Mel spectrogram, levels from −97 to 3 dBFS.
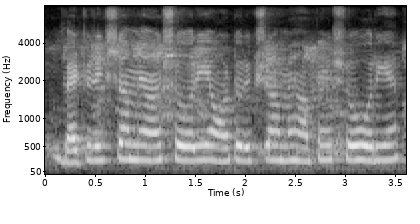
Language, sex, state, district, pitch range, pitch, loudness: Hindi, female, Bihar, Purnia, 250-265 Hz, 255 Hz, -14 LUFS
